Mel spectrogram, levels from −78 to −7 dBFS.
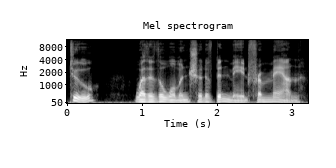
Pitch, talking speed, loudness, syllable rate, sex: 95 Hz, 185 wpm, -17 LUFS, 5.3 syllables/s, male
